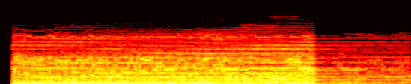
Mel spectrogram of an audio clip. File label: panicking; pomni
